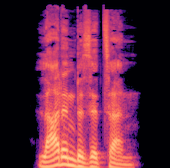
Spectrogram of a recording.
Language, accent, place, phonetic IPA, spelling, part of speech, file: German, Germany, Berlin, [ˈlaːdn̩bəˌzɪt͡sɐn], Ladenbesitzern, noun, De-Ladenbesitzern.ogg
- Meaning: dative plural of Ladenbesitzer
